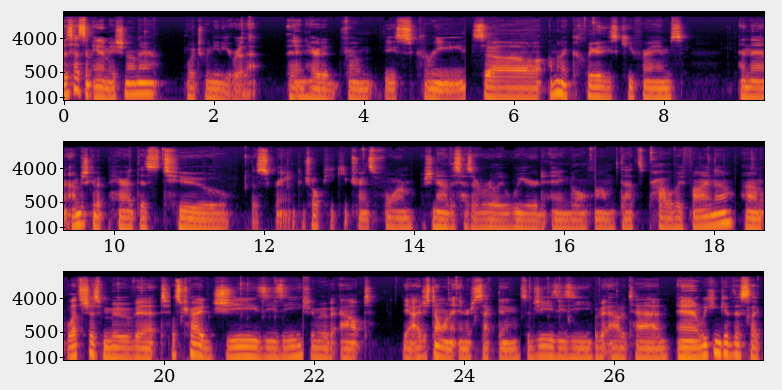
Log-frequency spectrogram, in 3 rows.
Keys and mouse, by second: 1.1 shift+middle click, 2.3-7.0 drag, 12.2 ctrl+p, 16.3 click, 17.4 middle click, 17.9 alt+z, 19.0 KP_1, 19.3 KP_3, 19.6 alt+z, 20.3 shift+middle click, 20.9 g, 21.2 z, 21.4 z, 23.7 shift+right click, 24.3 shift+middle click, 24.7 g, 25.1 z, 25.3 z, 27.7-27.9 shift+middle drag.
